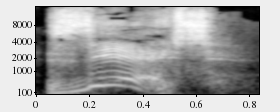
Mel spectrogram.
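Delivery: very high one-word call. A narrator's reading. Narrator pointing out the banker's house, calling out high. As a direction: call the stop out, pitch way up. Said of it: "закричал я".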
